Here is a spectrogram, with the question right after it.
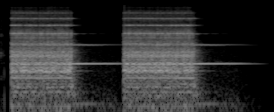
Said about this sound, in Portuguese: A campainha está tocando.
